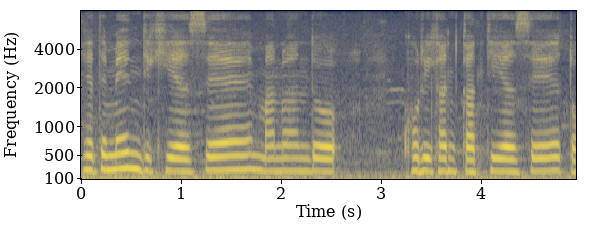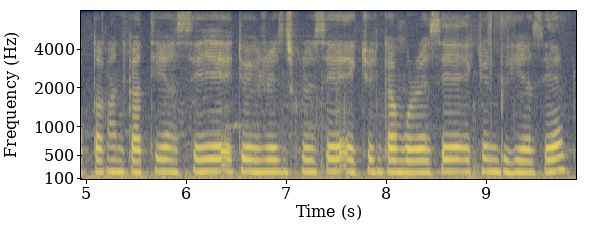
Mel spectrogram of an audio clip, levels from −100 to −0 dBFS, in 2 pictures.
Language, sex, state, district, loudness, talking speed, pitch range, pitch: Nagamese, female, Nagaland, Dimapur, -15 LUFS, 150 wpm, 210-225 Hz, 220 Hz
